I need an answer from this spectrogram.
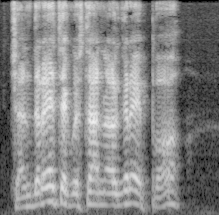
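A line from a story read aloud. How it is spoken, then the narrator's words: Shouting. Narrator (Italian): Gridò a Poli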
